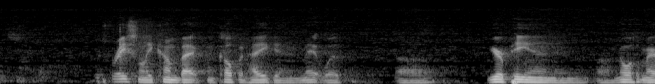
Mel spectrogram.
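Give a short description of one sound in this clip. A man speaks steadily into a microphone.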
